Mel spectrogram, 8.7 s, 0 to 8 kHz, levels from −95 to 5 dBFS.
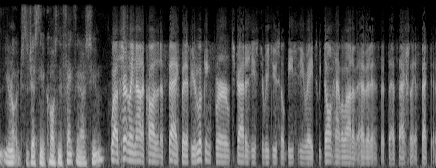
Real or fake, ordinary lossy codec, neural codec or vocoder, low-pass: real; AAC, 32 kbps; none; 7.2 kHz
